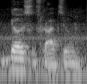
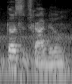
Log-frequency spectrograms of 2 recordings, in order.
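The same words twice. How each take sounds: The two takes are said the same way.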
